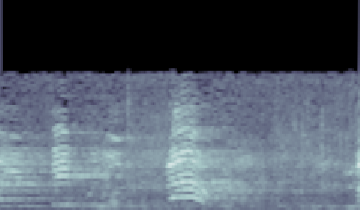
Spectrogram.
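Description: High-pitched children's voices calling out in a large hall, with a short cry about half a second in and a squeal that falls sharply in pitch just past a second in.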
